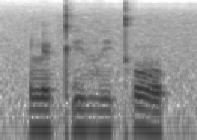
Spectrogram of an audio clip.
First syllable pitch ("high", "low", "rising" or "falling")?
low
